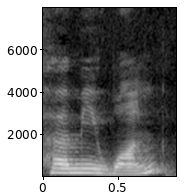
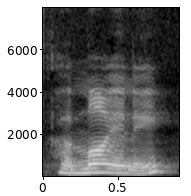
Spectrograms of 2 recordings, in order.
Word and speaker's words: Hermione: and that's her name it's not it's not pronounced her me one Hermione is JK Rowling now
